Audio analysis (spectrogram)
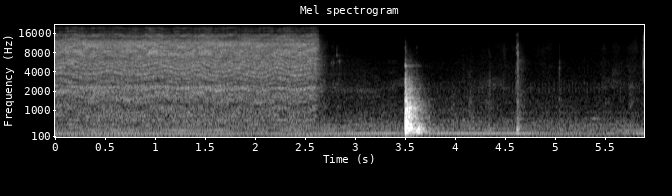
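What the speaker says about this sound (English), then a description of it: "I'm going to spray it real good." A continuous hissing spray of cooking oil into a large bowl runs for nearly three seconds, then stops, followed by a sharp knock and a couple of light clicks.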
